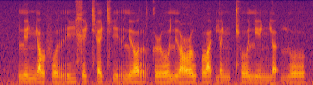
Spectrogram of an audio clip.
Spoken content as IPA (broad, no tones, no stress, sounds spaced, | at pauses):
lʲ ɐ ɲ e lˠ f o r i x e cʰ ɛ cʰ i r lʲ ɔ r k ɹ o lʲ o ʕ u ʔ lˠ e ʔ j ɐ ɲ cʰ o lʲ e ɲ j ɐ ʔ ʎ o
